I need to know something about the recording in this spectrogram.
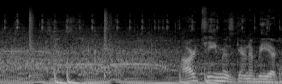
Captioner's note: crowd cheering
